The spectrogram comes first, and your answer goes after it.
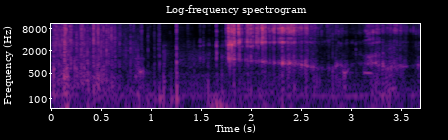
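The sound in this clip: Crunching of Miss Vicky's potato chips: a dense run of crisp, crackly bites and crinkles, with a louder flurry of crunches near the middle and no talk over it.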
